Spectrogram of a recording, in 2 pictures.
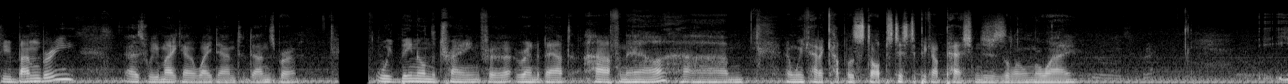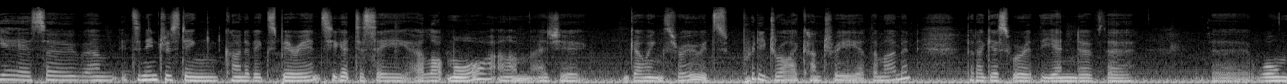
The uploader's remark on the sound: Includes recordings from the first 1/3 of this 123km trail and provides a real time overview of our on trail experience.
